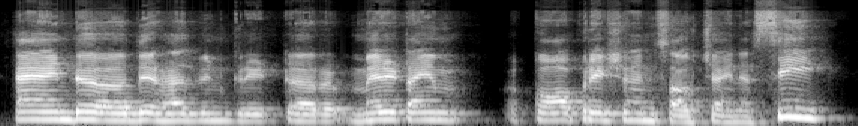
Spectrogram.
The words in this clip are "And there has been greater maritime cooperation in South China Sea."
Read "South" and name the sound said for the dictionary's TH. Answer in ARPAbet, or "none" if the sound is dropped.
T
